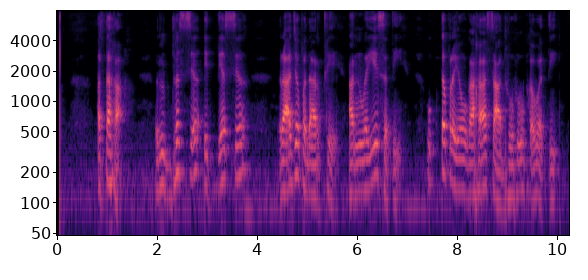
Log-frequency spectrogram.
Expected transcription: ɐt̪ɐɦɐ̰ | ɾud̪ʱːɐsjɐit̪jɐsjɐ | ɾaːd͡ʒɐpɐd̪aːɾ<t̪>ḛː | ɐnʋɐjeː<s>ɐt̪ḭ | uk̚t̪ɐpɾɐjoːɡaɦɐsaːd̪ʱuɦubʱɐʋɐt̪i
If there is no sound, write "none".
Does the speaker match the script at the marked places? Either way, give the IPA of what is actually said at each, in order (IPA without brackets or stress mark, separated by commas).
t̪ʰ, s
